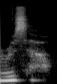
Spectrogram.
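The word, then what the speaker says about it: Roseau: good Here Comes an easy one that's the pronunciation Russo well next one is San Marino San Marino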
